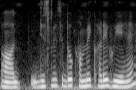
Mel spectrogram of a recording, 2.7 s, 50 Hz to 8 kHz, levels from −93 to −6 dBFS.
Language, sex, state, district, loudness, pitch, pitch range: Hindi, female, Chhattisgarh, Raigarh, -21 LUFS, 180 Hz, 170-200 Hz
